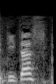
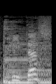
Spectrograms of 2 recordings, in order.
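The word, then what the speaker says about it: Titãs: Parece que en portugués Titás se pronuncia Chitans, no sé, bueno.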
